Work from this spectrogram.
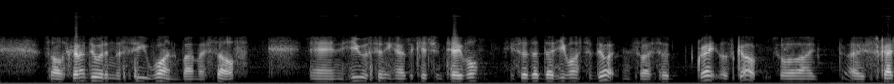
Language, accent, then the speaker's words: English; Northeast, United States; also born or lived in Georgia; we're actually from the Northeast originally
